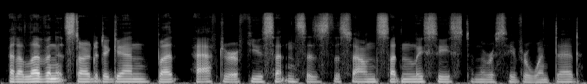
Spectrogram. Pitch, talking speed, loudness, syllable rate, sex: 120 Hz, 195 wpm, -20 LUFS, 5.7 syllables/s, male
